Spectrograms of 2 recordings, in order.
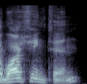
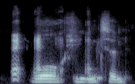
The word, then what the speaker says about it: Washington: And we we generally say it without the R in it. Yeah, that's Lloyd, is it? Washington.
